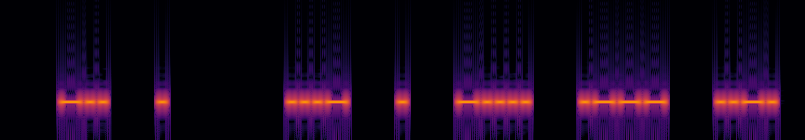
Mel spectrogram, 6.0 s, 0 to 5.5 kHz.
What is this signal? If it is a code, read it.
Morse code, heard as a keyed tone, about 25 wpm, spaced as for 15 wpm, 570 Hz. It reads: DE VE6JF
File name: qso203 15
